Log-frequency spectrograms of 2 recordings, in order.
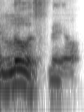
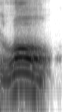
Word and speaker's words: Louisville: Now, I didn't say Lewisville. I didn't say Louisville. I said LOL. That's how they say it.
